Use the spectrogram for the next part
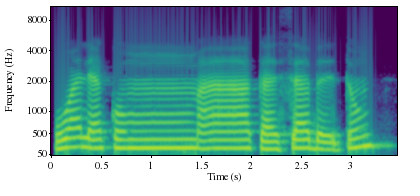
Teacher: After meme sakina here comes another meme, so here is idgham shafwi and here is ba sakina, here is kalkala of sakina. Okay, we will read with echo sound.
